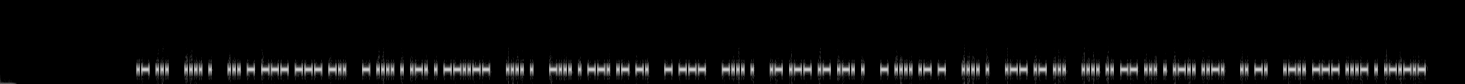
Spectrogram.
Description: Morse code, heard as a keyed tone, about 50 wpm, 700 Hz. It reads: AS HE STOOD THERE, HE BEGAN TO BE AWARE THAT HE WAS HIMSELF IN LOVE.
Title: Sentences from Top 1600 Words 50wpm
